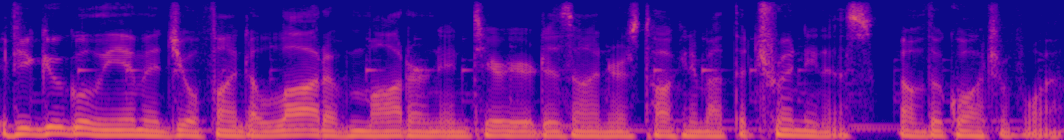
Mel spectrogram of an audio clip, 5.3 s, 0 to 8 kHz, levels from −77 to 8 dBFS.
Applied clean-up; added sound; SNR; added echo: none; none; none; none.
